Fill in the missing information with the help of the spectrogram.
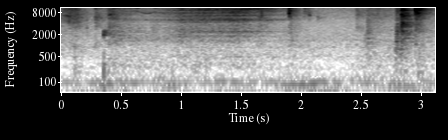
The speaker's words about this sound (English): why don't you start us off with a little bit of a sniff? All right, here we go.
